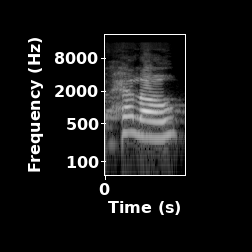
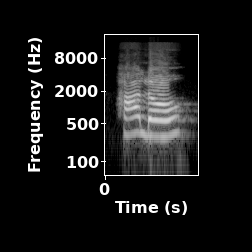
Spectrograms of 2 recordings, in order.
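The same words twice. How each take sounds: First: Hello is said in a standard English accent. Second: Hello is said in a local African English accent. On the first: This is the usual way elsewhere. "instead of" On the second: This is how the locals say it. "how they speak English to you"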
